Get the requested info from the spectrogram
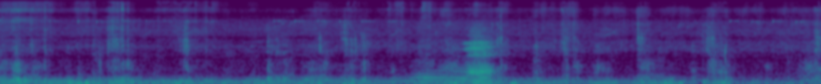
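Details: Cows in a herd eating grass in a pasture: crisp tearing and chewing clicks over a low rumble, with one brief rising harmonic call about midway through.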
